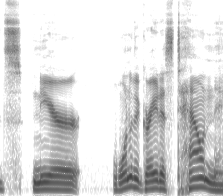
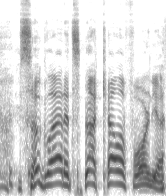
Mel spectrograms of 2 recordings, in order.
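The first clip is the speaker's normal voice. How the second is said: laughing, higher mock ad slogan; tagline; 9 semitones higher than usual. Host teasing colleague with a mock slogan, amused tagline. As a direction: say it like a product slogan through amusement. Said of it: "like, I can't believe it's not butter".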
